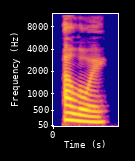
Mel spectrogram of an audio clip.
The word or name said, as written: alloy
